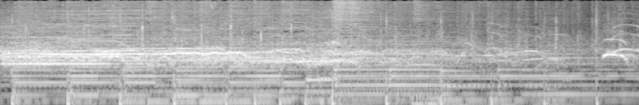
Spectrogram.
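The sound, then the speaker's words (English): A large crowd screams and cheers in a loud, sustained roar, many voices whooping at once over a steady thumping beat, easing off slightly near the end. “Are you clapping or you are pretending to clap? Keep screaming! Keep screaming!”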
